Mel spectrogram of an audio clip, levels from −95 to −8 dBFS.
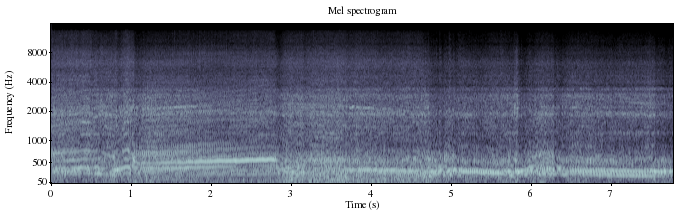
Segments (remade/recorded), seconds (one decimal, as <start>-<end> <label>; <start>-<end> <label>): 0.0-1.7 remade; 1.7-2.3 recorded; 2.3-7.8 remade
